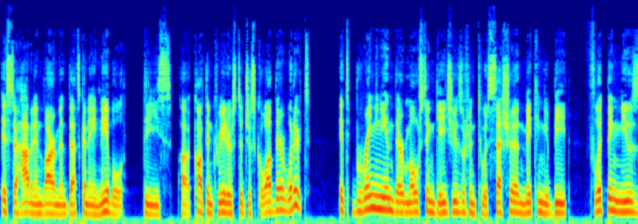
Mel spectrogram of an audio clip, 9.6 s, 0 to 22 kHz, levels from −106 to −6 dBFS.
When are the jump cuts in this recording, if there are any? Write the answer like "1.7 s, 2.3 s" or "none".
none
